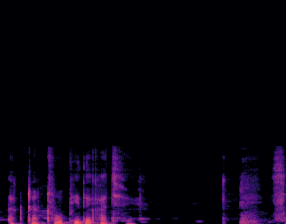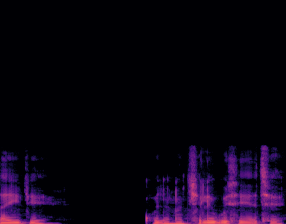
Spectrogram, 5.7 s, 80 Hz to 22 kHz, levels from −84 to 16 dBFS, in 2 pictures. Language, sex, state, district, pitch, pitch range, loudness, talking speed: Bengali, male, West Bengal, Malda, 140 Hz, 125-150 Hz, -27 LUFS, 95 wpm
